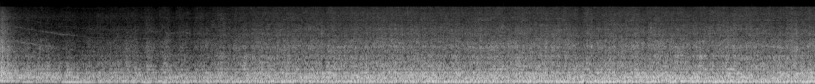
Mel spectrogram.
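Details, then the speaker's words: Supercharged engine, cold and not revved: loud idle with faint steady blower whine, breaking up a little now and then. "I don't know if you guys can hear the blower whine through the camera. Finley, you're still with me. You didn't go in. Oh, he was with me. I didn't rev on it because she was cold. Yeah, I could hear it. It was kind of breaking up a little bit."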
